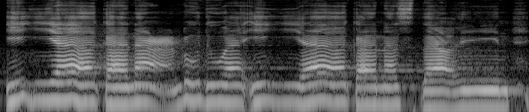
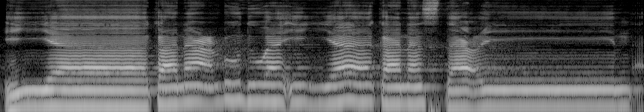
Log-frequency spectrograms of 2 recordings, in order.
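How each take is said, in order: First: Both 'ya' sounds are held equally long. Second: The first 'ya' is held longer than the second. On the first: The speaker calls it right. "Harusnya sama" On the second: The speaker calls it wrong. "Ya yang pertama lebih panjang"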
